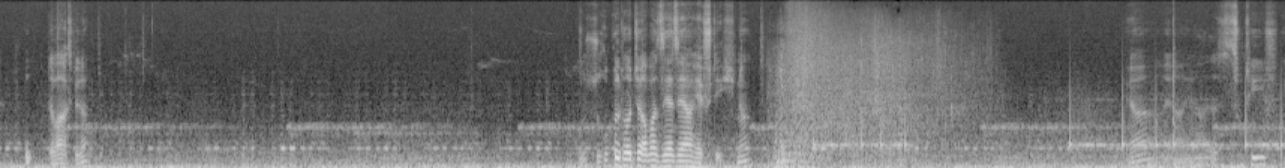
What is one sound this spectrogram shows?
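A low engine hum drones steadily underwater.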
